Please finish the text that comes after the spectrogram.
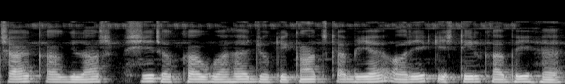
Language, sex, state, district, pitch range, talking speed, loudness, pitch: Hindi, male, Jharkhand, Palamu, 115-125 Hz, 200 wpm, -16 LUFS, 120 Hz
